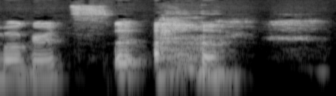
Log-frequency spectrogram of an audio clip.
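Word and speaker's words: MOGRTs: we do call them Mogurts for short. Rhymes with yogurt. We call them Mogurts.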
